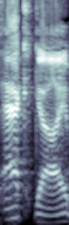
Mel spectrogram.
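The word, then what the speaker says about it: Acguy: This is the point where I realize it's pronounced Ak Guy because Char pronounces it that way.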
